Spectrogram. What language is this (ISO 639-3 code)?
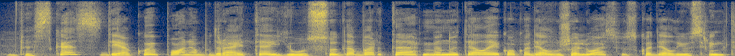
lit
